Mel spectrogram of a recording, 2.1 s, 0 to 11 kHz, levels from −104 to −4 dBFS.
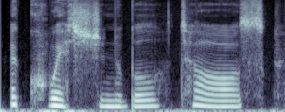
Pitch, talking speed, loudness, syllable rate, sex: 180 Hz, 85 wpm, -19 LUFS, 3.4 syllables/s, female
